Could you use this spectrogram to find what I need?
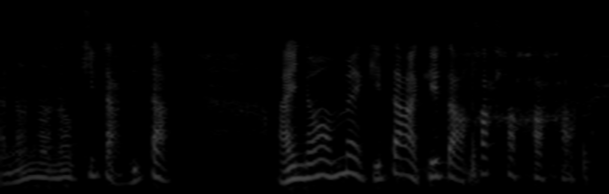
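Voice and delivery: protesting, pushing away, broken up by laughter. Recounting pushing someone away while drunk, retelling a laughing protest. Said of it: "entre risas".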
